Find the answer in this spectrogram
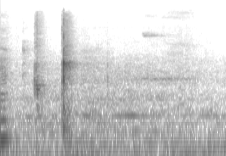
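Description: Two short, sharp clicks about a quarter second apart as a plastic fragrance-mist spray bottle is handled.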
